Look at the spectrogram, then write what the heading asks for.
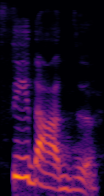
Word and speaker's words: cidade: Cidade, cidade, cidade, cidade. Deu para perceber, não é? Da é a sílaba tônica.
